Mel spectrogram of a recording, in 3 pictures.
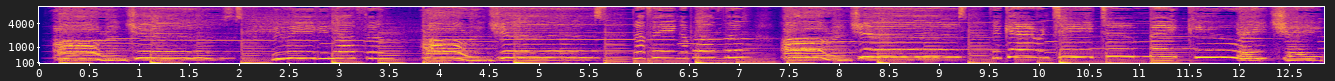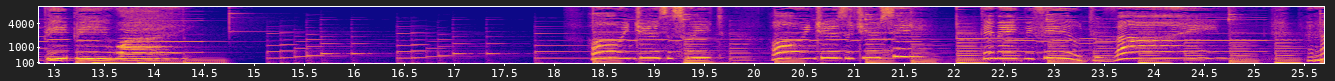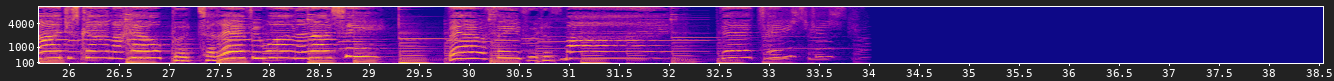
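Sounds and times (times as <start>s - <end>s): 
vocals: 0.0s - 14.4s, 18.2s - 29.2s, 29.8s - 34.0s.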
